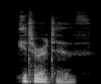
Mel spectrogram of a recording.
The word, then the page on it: iterative: Australian English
